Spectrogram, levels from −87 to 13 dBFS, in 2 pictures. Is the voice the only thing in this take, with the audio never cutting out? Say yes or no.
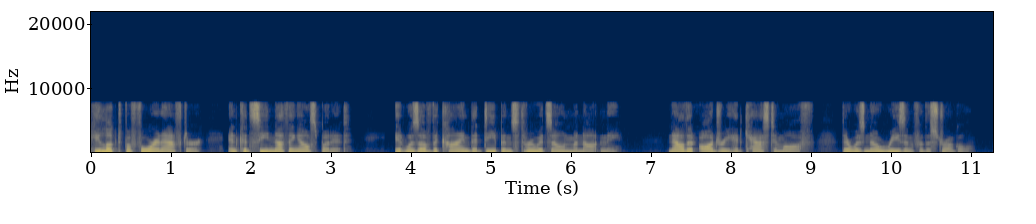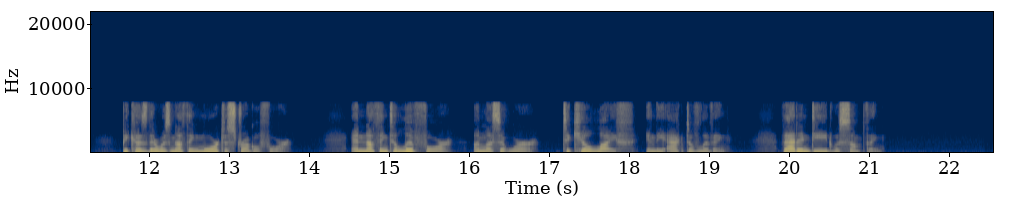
yes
